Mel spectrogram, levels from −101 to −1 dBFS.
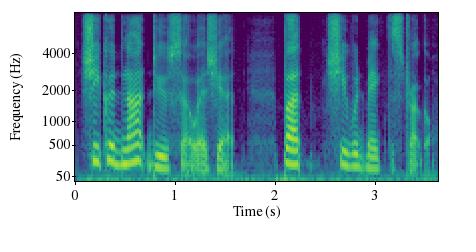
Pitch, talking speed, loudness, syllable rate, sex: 190 Hz, 215 wpm, -21 LUFS, 5.0 syllables/s, female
